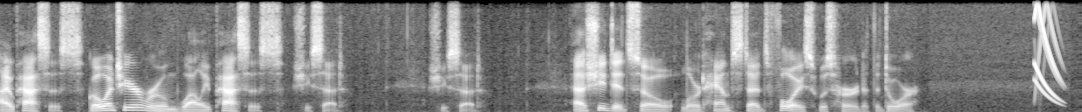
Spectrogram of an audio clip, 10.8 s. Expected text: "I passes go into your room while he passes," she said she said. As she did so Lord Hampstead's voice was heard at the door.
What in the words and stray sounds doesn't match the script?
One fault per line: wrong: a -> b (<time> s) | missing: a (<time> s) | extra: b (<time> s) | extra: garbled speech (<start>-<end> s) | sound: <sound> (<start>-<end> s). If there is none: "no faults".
sound: chirp (10.4-10.7 s)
